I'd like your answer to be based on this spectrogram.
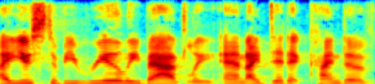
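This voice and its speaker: A woman at a medium pitch and moderate pace, a plain, everyday voice. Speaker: radio co-host and substitute teacher. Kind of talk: casual chat. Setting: radio studio.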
